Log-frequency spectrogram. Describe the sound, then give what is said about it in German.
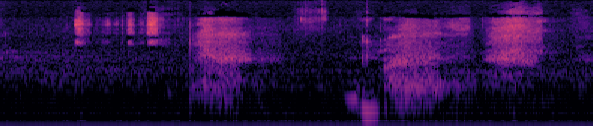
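Soft, breathy inhales and exhales of someone taking a couple of drags on a cigarette while pacing up and down, a few slow drags spaced out, fairly faint, with a small click partway through. “So, ja, ihr Jetzt nach meiner guten künstlerischen Pause, nachdem ich ein, zwei Züge von meiner Zigarette genommen habe und ich laufe gerade wie ein Vollidiot einfach nur auf und ab, wie beim Telefonieren.”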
